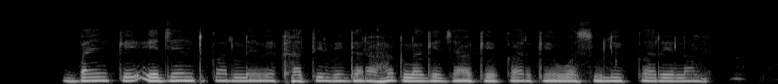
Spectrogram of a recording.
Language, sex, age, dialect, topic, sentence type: Bhojpuri, male, 18-24, Southern / Standard, banking, statement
